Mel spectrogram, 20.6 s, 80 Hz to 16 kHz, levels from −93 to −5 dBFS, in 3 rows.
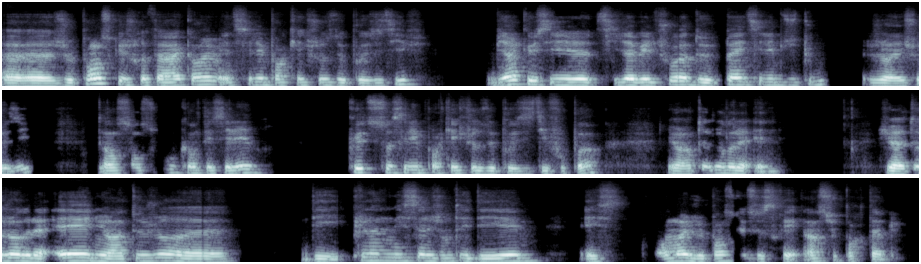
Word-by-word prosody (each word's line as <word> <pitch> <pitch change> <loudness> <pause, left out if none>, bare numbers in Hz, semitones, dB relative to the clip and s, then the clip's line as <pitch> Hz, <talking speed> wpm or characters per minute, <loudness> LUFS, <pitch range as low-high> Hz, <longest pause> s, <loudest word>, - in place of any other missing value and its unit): heu, 115 -1 +6
je 120 +3 -1
pense 210 - +3
que - - -3
je 135 - -5
préférerais 135 0 +1
quand 155 - 0
même 165 0 +1
être - - -3
célèbre 145 0 -5
pour 130 -1 -4
quelque 130 0 -6
chose 135 0 -4
de 125 - 0
positif. 120 +11 -5 0.4
Bien 180 - +4
que 165 - +2
si, 150 -4 -6
heu, 135 0 +6
s'il 130 0 -11
y - - +4
avait 130 0 +7
le 130 - -6
choix 155 +2 +2
de 130 -4 +1
pas 120 +6 +2
être 145 - -7
célèbre 135 -1 -8
du 130 0 -14
tout, 160 +6 -12 0.3
je 120 - -8
l'aurais 115 -1 +4
choisi 115 0 -5 0.5
dans 125 - 0
le - - 0
sens 125 0 -12
où 150 -1 -14
quand 135 - -3
tu 130 - -4
es - - -3
célèbre, 145 +3 -1 0.6
que 165 - +3
tu 165 - -3
sois 165 - -6
célèbre 140 -1 -5
pour - - -4
quelque 130 -1 -3
chose 125 -1 -3
de 120 - -1
positif 115 +1 -7
ou - - -10
pas, 440 +1 -4 0.5
il - - -4
y - - +1
aura - - 0
toujours 420 -1 -3
de 405 - +4
la - - +1
haine. - - -6 0.8
Il - - -10
y - - +9
aura 445 - +6
toujours 425 0 +5
de 400 - +6
la - - +1
haine, 450 0 +8
il - - +1
y - - +5
aura 120 0 +2
toujours, 135 +3 +1
heu, 120 -2 +2 0.5
des 115 -3 -3
plein 155 0 -6
de 150 - -10
messages 145 -2 -3
dans 130 - -7
tes 130 -1 -5
DM 130 +2 +3 0.3
et 120 - -3
c 125 +2 -17 0.2
pour - - -4
moi, 145 +1 +4
je 125 - 0
pense 135 +2 -2
que - - -16
ce - - -7
serait 395 +1 -4
insupportable. - - -6
135 Hz, 255 wpm, -21 LUFS, 125-150 Hz, 0.8 s, y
